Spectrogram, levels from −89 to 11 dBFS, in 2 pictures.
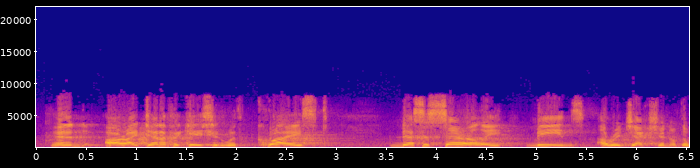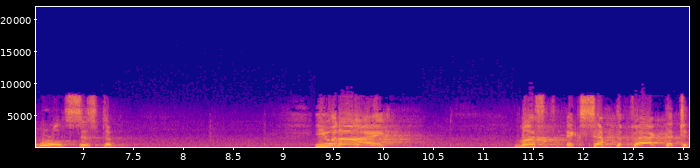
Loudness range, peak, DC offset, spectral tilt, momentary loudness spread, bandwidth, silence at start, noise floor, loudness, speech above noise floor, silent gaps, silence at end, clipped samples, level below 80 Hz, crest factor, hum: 4 LU; 0 dBFS; under 0.1%; -2 dB/octave; 10 LU; 8.8 kHz; 0.1 s; -39 dBFS; -12 LUFS; 26 dB; none; 0 s; under 0.1%; -64 dBFS; 14 dB; none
